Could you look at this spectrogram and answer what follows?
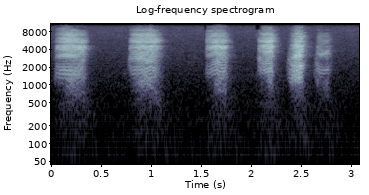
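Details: Bowerbird calling with six loud, grating, hissing rasps, the first three long and evenly spaced, then three shorter ones coming faster in quick succession.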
